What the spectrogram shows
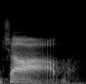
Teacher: Et c'est voyelle longue, hein? Vous ouvrez bien la bouche. Job. I'm searching, searching.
